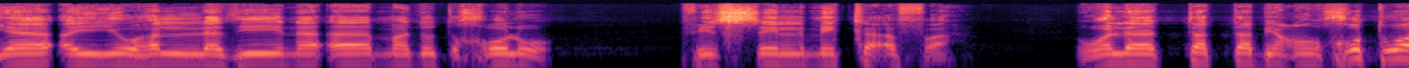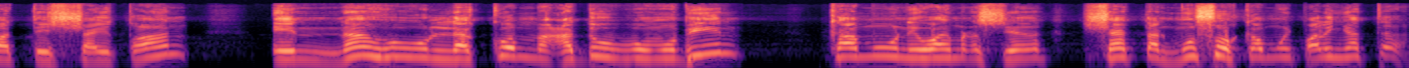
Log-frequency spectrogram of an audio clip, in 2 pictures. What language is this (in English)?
Malay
